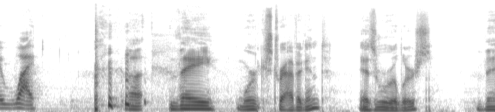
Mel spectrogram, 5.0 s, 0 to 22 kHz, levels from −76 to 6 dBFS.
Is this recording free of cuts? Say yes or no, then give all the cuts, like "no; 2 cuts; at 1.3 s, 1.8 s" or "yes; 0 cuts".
no; 2 cuts; at 1.5 s, 2.6 s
